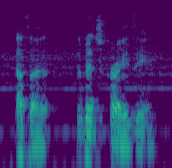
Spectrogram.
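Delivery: normal talking voice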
